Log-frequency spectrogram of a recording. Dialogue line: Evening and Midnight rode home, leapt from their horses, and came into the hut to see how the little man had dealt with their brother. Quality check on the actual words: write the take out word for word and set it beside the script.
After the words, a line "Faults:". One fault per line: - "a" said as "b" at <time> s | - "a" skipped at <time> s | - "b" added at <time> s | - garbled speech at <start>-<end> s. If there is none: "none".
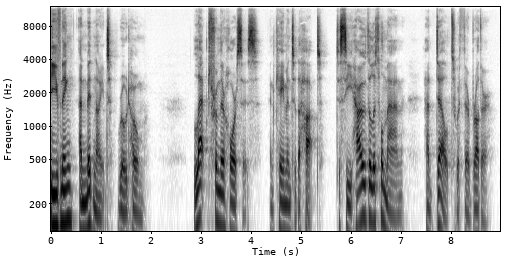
Evening and Midnight rode home, leapt from their horses, and came into the hut to see how the little man had dealt with their brother.
Faults:
none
